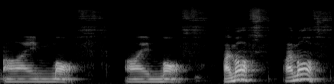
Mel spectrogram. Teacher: And the 'I'm' and the 'off' come together and we say 'I'moff.'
